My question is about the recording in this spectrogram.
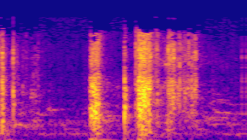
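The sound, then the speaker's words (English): A stuck loose wire is yanked in a few rough tugs: two loud, crunching bursts of scraping and cracking, with smaller rustles and creaks between them and no voices. “Oh, wait, it's stuck. I'll give it a few yanks.”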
